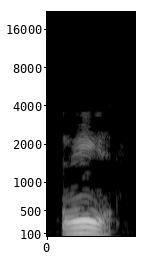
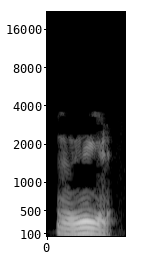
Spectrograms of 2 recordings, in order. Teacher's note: There is no complete touch when we say ra there.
